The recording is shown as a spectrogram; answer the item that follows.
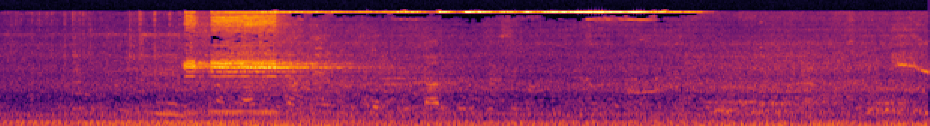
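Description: Steady low rumble of riding a Onewheel over paving, with passers-by talking around it. About a second in, a brief high-pitched tone cuts through.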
